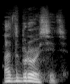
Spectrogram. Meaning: 1. to throw away, to throw aside 2. to make retreat (army) 3. to move back, to move to the previous position 4. to cast (a shadow)
- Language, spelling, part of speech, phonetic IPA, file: Russian, отбросить, verb, [ɐdˈbrosʲɪtʲ], Ru-отбросить.ogg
